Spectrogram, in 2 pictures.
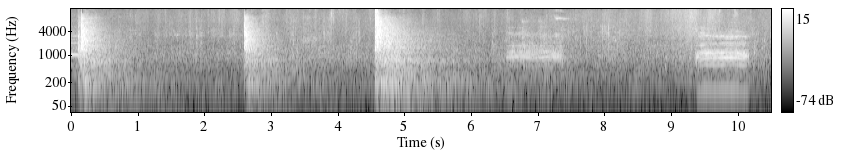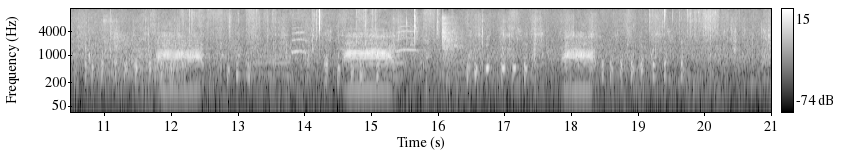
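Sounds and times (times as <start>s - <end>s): reindeer chewing greens: 0.6s - 4.5s, 5.3s - 21.0s
animal calls: 9.4s - 15.8s, 16.4s - 19.9s.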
